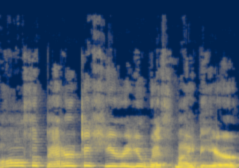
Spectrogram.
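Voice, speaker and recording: A squeaky put-on character voice with a high pitch and very wide pitch swings moves at a fairly slow pace. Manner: feigned sweet grandmotherly tone.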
